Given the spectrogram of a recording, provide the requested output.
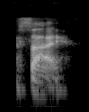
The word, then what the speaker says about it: Esai: It's E-S-A-I. How would you pronounce that? – Esai.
